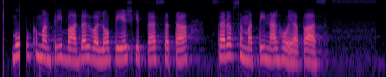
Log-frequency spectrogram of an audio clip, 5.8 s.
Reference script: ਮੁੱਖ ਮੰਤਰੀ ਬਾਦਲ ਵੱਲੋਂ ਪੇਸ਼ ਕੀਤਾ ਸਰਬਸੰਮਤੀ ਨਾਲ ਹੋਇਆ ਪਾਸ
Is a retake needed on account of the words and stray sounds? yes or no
yes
